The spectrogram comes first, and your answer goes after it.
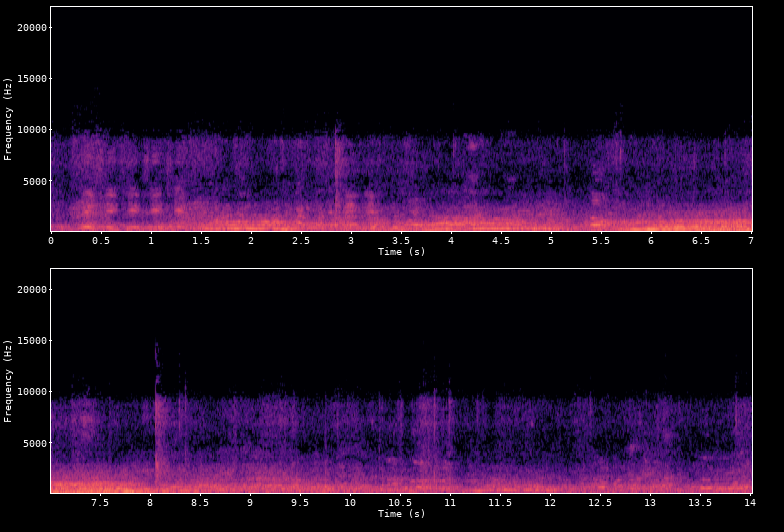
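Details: Cattle moo repeatedly while being unloaded at a livestock market, with several overlapping low, drawn-out, wavering calls rising and falling, set against a crowded background of human voices and general noise.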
